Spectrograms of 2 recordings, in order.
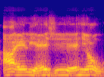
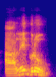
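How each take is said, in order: First: "A L E G R O U" named letter by letter; spelled out letters. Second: Said in the usual way. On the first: Shown as a demonstration. Teacher showing how not to say alegrou, spelled out. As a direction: spell "A L E G R O U" one letter at a time. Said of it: "a gente não vai falar". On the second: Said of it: "a gente vai falar alegrou".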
